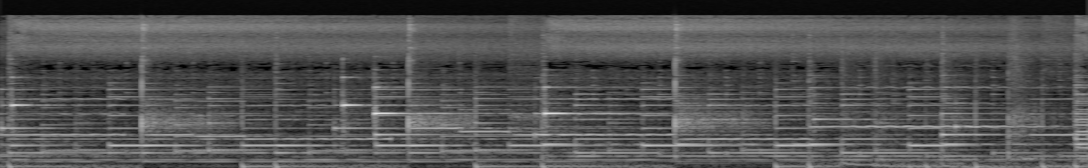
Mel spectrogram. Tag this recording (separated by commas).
New-age music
